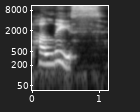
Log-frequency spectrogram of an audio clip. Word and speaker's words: police: and police call the police all right it's a little tricky because you would expect that the o would be a long o police but it's more common to use the uh sound okay number seven she'll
